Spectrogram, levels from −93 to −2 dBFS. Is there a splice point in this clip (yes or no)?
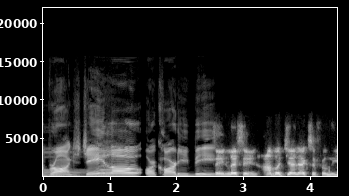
yes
